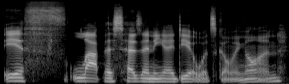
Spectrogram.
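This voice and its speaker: A man plays a casual, slangy storyteller in an audio drama. The voice is bright and very clear at middle pitch, dry and close, with a fond informal manner. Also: animated, measured pace, no room sound, full character voice. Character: casual, blunt narrator, a fond coworker of the characters.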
